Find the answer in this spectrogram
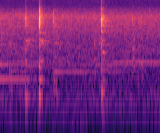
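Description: Hand strikes on stainless-steel outdoor park drums (playable "outdoor bongos"). Each strike rings on with a short pitched tone, about three strikes roughly half a second to a second apart.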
